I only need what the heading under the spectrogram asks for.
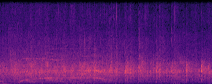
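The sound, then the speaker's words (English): Steady audience applause for a stage prop dad and stage prop baby, a dense wash of many hands clapping at an even level throughout, with faint crowd voices mixed underneath. “I want you to give my stage prop dad and my stage prop baby a round of applause.”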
